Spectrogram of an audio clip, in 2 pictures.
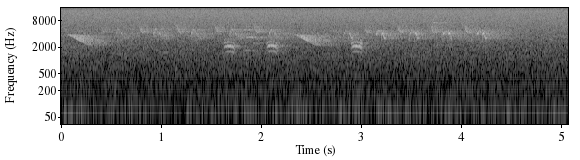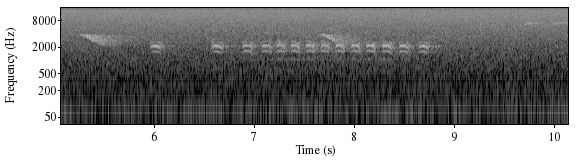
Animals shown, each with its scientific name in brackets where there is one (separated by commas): White-breasted Nuthatch (Sitta carolinensis), Ovenbird (Seiurus aurocapilla), Veery (Catharus fuscescens)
